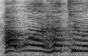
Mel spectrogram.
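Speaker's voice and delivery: high, loud snap count; calling hut one, hut two up high; quarterback call. Retold or imitated. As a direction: bark the count at the line.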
